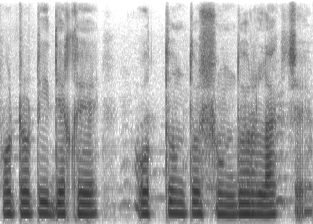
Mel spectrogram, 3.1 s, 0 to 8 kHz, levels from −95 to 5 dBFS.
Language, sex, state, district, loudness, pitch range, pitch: Bengali, male, Assam, Hailakandi, -18 LUFS, 140-145 Hz, 145 Hz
